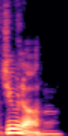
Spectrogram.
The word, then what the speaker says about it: Djuna: Because it's DG or DJUNA. And I don't remember how they were pronouncing it. Juna or Juna. It was Juna.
